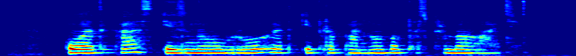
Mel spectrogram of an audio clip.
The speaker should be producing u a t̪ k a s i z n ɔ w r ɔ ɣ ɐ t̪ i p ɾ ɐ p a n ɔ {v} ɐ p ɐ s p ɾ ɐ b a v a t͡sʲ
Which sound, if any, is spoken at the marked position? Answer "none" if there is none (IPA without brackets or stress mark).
v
